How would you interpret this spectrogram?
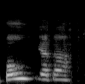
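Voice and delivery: high, loud retort at the robber; mock shout. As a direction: bark it at the stranger. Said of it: "He's going".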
